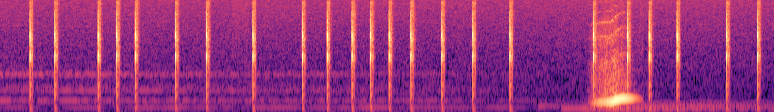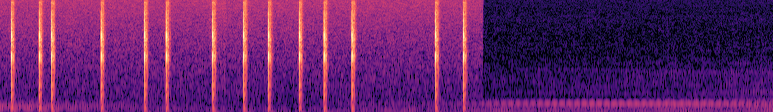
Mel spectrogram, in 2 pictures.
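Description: Smartphone keyboard tap clicks, irregular at a few a second, as a chat message is typed, with a short loud rising blip about four and a half seconds in; the tapping stops about nine seconds in.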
